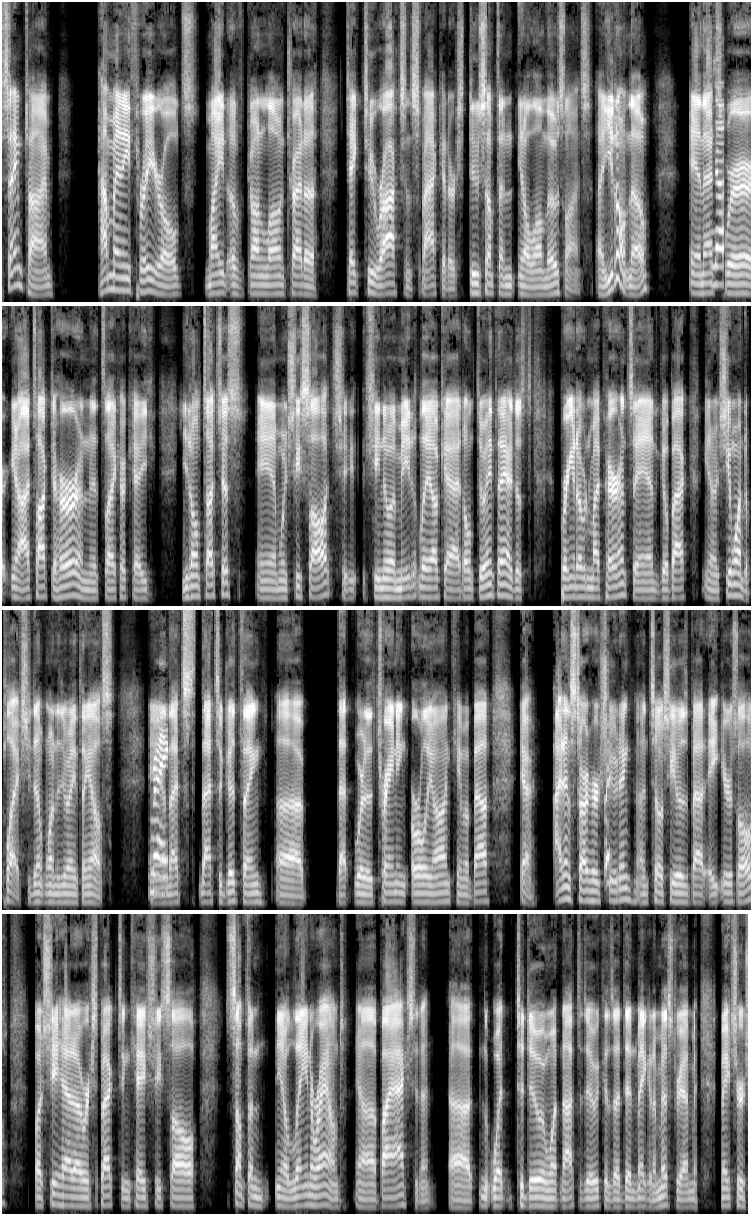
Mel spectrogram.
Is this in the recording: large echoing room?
no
